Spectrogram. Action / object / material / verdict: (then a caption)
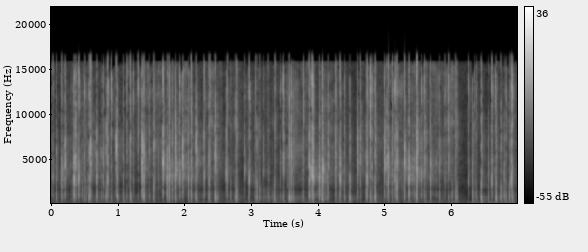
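tap / small cardboard box tapped with fingernails / cardboard / none. A small, closed beige cardboard gift box, standing on its edge, is tapped rapidly with the long acrylic nails of both hands. A dense, continuous stream of short, dry clicks and knocks, with a hollow midrange tone and no ringing, fills the whole clip.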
